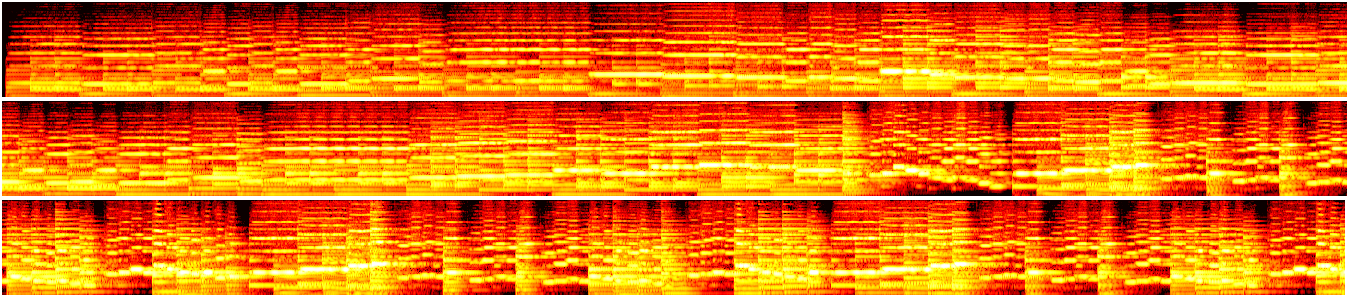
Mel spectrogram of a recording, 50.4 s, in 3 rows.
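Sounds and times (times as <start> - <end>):
oboe playing a waltz: 0.1 - 50.4.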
